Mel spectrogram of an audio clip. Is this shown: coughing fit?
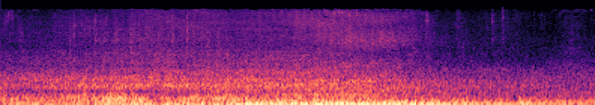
no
